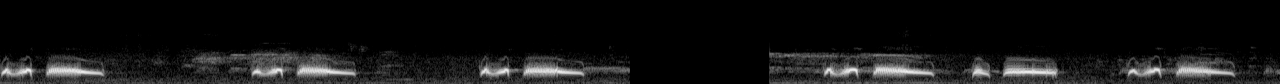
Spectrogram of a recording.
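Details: Spotted dove lure cooing, a series of phrases of a quick wavering double note then a long falling hoot, repeated about every two seconds with one silent pause midway.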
